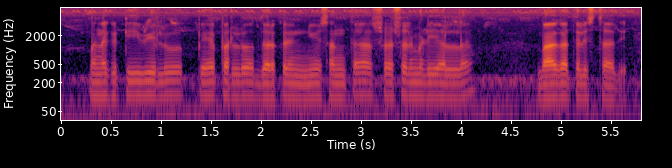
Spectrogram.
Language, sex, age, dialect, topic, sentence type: Telugu, male, 41-45, Southern, banking, statement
